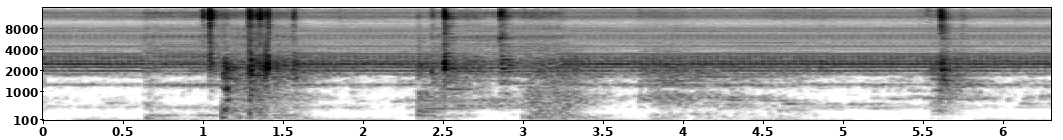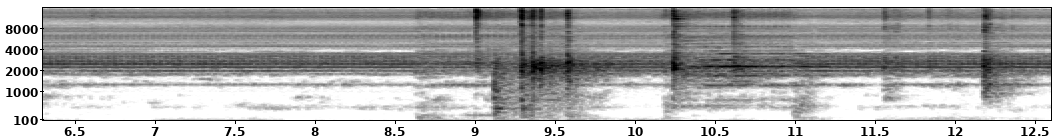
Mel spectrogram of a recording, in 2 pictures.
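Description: Metal sheets clank and rattle as they pass through a machine.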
